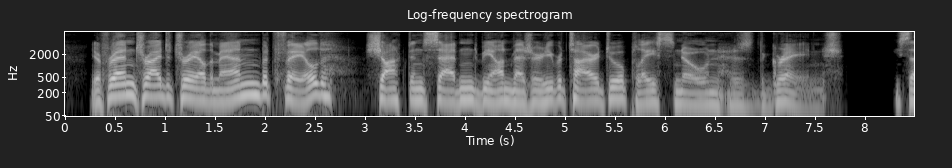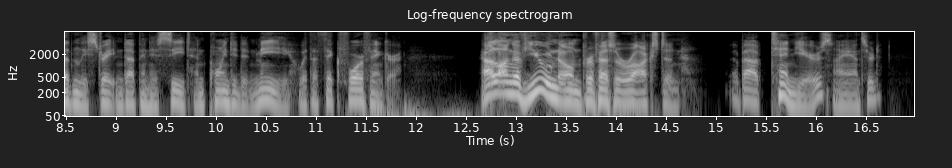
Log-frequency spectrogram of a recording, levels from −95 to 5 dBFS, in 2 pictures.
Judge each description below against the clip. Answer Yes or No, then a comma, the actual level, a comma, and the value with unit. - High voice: No, low, 110 Hz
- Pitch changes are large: No, average, 4.8 semitones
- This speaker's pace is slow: No, average, 175 wpm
